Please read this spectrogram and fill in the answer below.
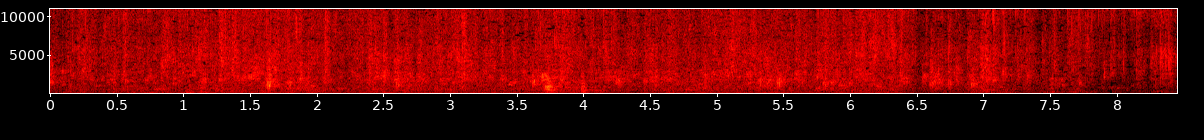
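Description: Water pouring from a white PVC pipe into a catfish pond, a steady splashing rush, with a low steady hum underneath.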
